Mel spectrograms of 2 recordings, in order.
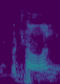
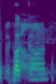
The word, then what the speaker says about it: pecan: Pecan. Pecan. You say peon.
